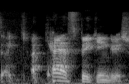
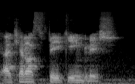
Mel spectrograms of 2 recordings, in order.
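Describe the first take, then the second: First: It is said expressively, English style. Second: It is said flat, Japanese style.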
